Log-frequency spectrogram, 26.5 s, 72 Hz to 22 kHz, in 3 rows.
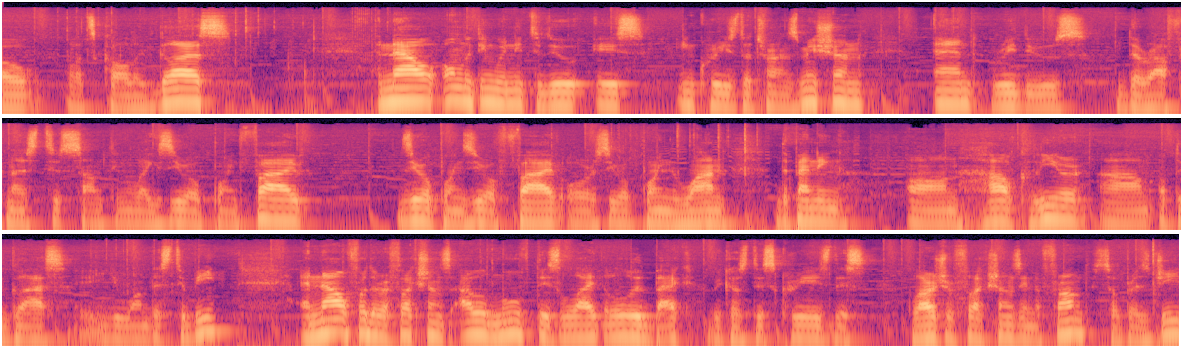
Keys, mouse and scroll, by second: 0.3-1.7 drag, 1.5 s, 2.5-3.2 scroll down 3, 3.2 scroll down 2, 4.6-5.6 drag, 7.0-12.8 drag, 13.2-14.3 drag, 18.5-19.6 scroll down 3, 19.6-21.1 scroll up 2, 21.1 click, 26.4 g.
